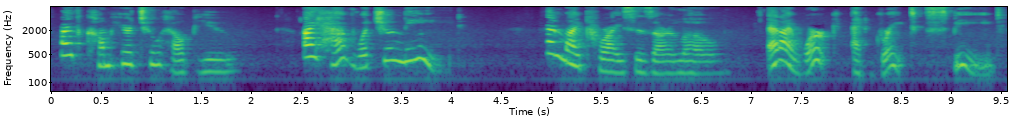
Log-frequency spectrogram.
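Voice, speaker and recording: A woman voicing a sly, smooth-talking male swindler from a children's storybook, coaxing customers with a theatrical sales pitch. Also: full character voice. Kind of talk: children's storybook read-aloud.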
